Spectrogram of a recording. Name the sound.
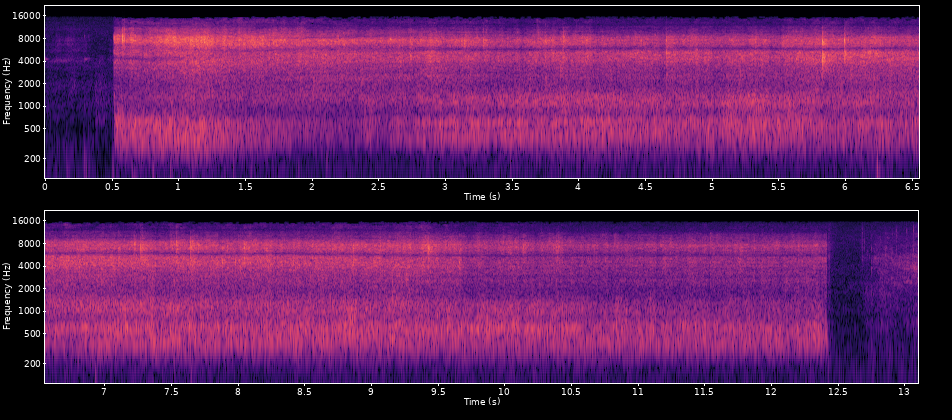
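heavy rain downpour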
